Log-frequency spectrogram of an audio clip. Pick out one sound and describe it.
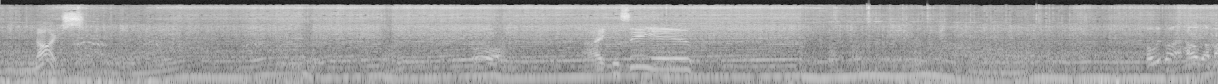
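A racing car engine roars steadily, rising and falling in pitch with gear changes.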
